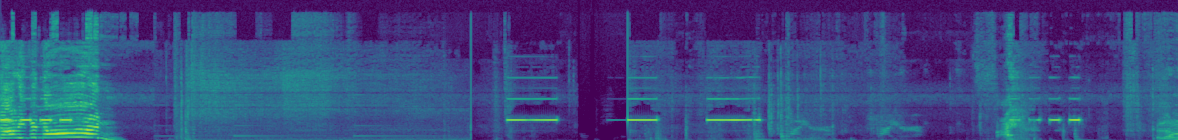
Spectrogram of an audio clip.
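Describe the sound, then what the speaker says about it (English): A carbon monoxide detector in a cold rooftop dwelling gives short, high electronic beeps in a few quick bursts, with a person talking before and after. "Warning, carbon monoxide. It's not even on!"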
